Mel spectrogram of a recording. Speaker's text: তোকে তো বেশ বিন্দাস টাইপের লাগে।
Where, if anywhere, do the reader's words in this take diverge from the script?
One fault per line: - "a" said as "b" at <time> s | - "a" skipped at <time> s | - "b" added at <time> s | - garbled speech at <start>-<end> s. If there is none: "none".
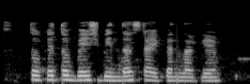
none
